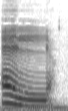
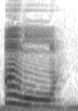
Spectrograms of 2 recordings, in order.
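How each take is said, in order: First: The L is pronounced very softly. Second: The same.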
